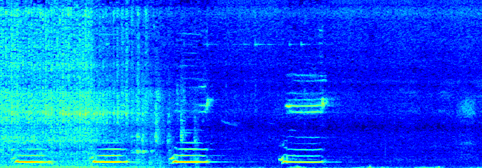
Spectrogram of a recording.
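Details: In Kruger National Park, an African wild dog with blood on its face gives soft, owl-like hoos about once a second, calling the rest of its pack, which then arrives.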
